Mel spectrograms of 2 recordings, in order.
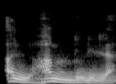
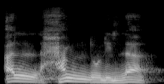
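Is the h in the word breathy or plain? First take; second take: plain; breathy. First: The h is plain, without the breathy friction. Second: The h is breathy, with air escaping. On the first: Death is for God. The speaker calls it wrong. "hanya menjadi ha" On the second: All praise is for God. The speaker calls it right. "Pakai ha, ha, sedikit angin keluar"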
